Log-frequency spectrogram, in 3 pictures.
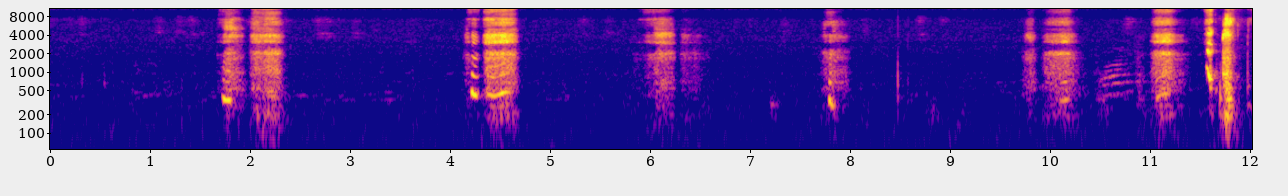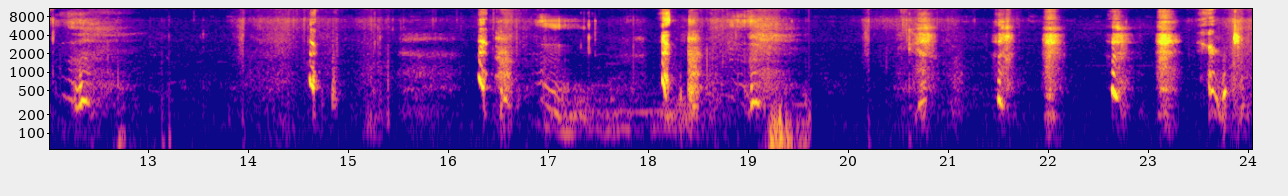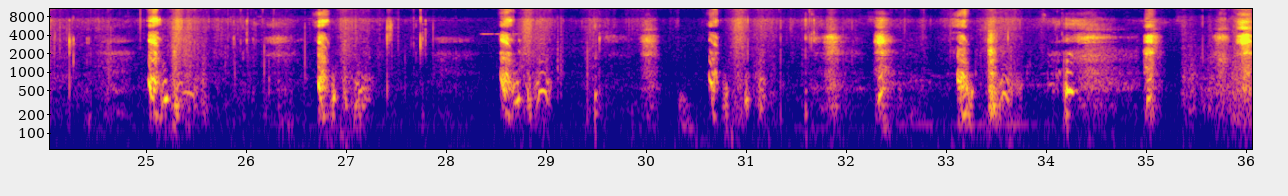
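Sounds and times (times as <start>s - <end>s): person stifling sneezes: 11.6s - 12.8s, 14.1s - 15.4s, 16.3s - 19.6s, 22.7s - 27.5s, 28.6s - 29.6s, 30.6s - 36.0s.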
